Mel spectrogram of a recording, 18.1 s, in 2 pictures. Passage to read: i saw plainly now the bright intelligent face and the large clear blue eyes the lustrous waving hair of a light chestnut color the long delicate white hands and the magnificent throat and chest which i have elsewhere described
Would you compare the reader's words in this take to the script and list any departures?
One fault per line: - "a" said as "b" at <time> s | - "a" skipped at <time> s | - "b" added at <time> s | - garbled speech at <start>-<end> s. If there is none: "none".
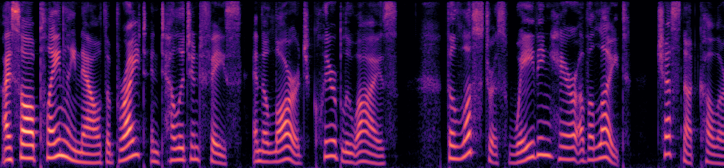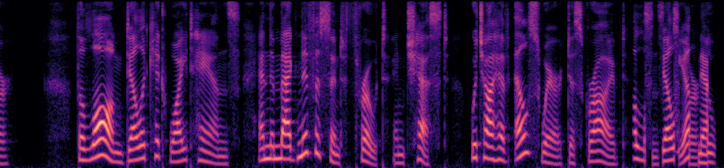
- garbled speech at 17.0-18.0 s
